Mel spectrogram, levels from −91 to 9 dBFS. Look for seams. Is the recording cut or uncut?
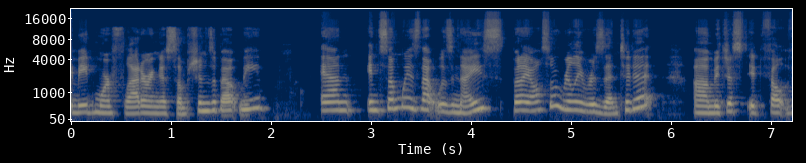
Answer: uncut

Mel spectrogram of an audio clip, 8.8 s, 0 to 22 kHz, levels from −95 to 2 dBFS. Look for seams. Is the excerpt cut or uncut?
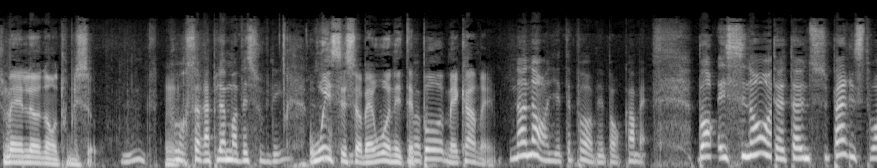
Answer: cut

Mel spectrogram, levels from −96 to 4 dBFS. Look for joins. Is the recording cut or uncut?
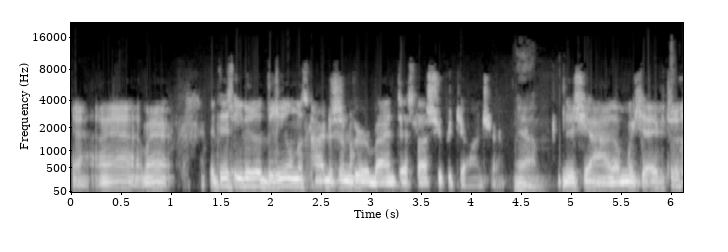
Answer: cut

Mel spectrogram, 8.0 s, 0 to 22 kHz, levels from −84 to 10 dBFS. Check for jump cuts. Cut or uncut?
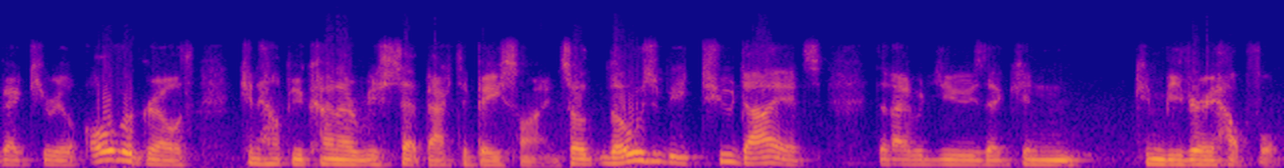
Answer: uncut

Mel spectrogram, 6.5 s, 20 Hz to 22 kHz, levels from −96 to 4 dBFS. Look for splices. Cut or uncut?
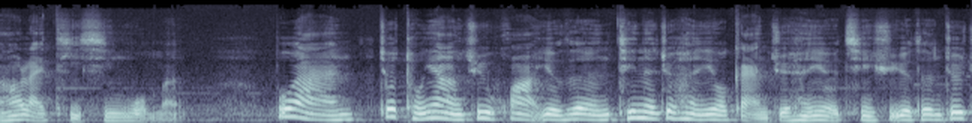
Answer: cut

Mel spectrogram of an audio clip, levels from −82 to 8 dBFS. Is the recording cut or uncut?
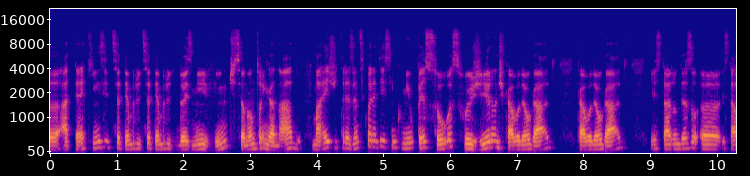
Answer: cut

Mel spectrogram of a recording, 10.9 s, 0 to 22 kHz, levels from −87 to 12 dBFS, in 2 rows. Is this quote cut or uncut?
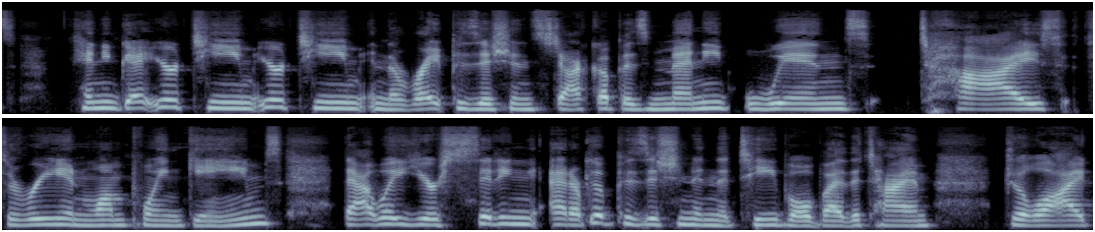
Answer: cut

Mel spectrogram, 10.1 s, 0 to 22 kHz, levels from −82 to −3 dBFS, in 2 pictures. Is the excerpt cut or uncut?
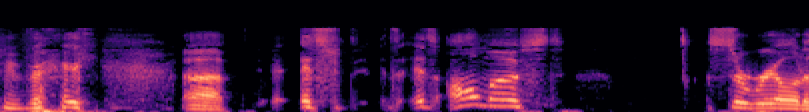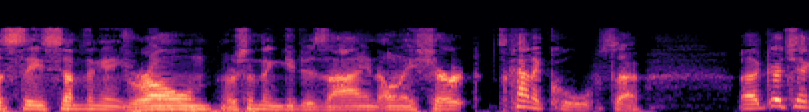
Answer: cut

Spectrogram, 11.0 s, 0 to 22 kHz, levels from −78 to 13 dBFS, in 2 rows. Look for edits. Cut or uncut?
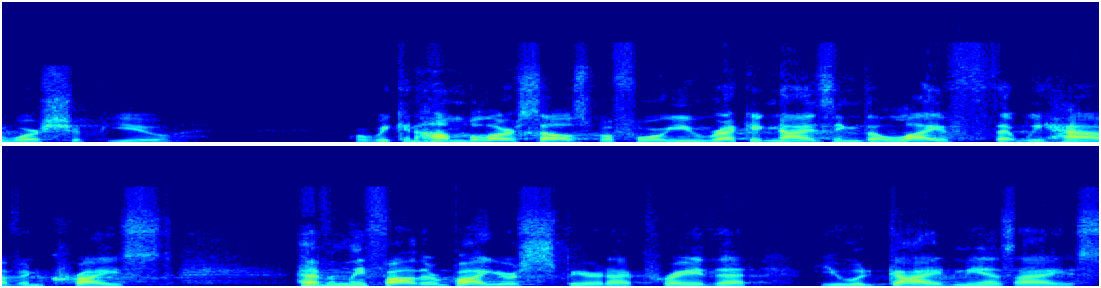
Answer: uncut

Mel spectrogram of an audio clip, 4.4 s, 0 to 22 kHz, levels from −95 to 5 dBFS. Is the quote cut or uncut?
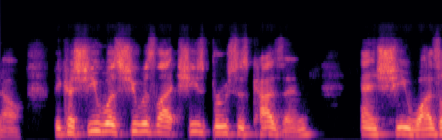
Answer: uncut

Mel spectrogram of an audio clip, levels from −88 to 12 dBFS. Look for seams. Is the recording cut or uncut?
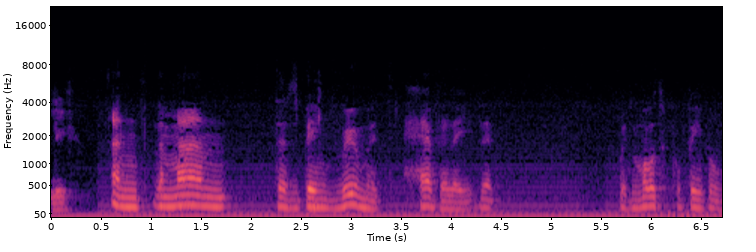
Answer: uncut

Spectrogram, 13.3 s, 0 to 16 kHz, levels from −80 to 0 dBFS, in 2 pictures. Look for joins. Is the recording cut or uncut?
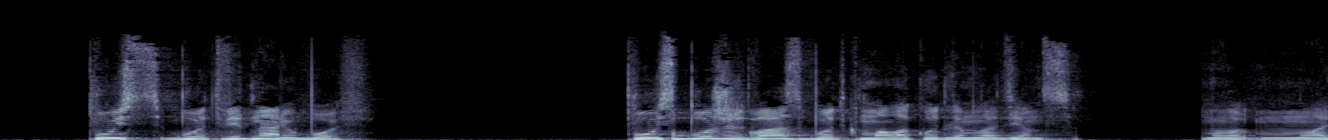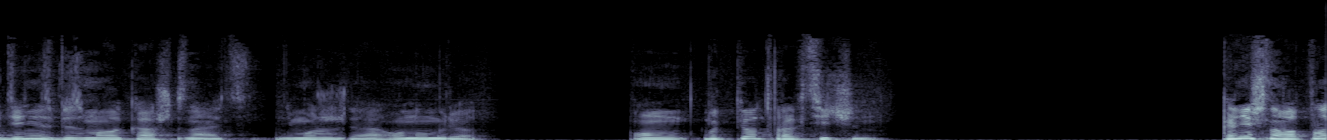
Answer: cut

